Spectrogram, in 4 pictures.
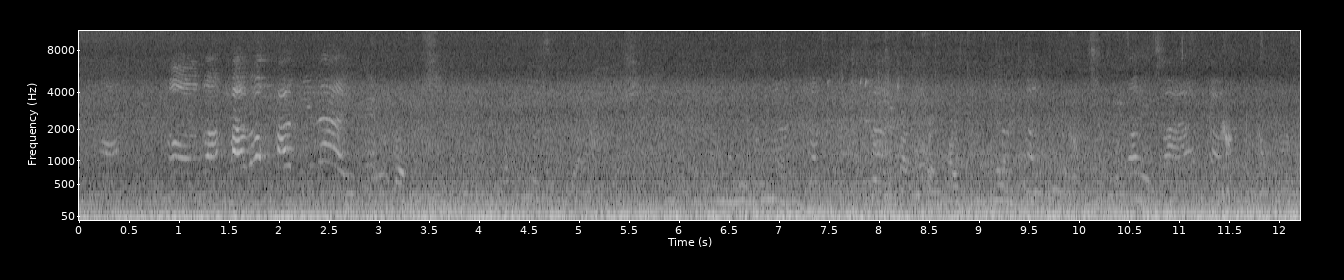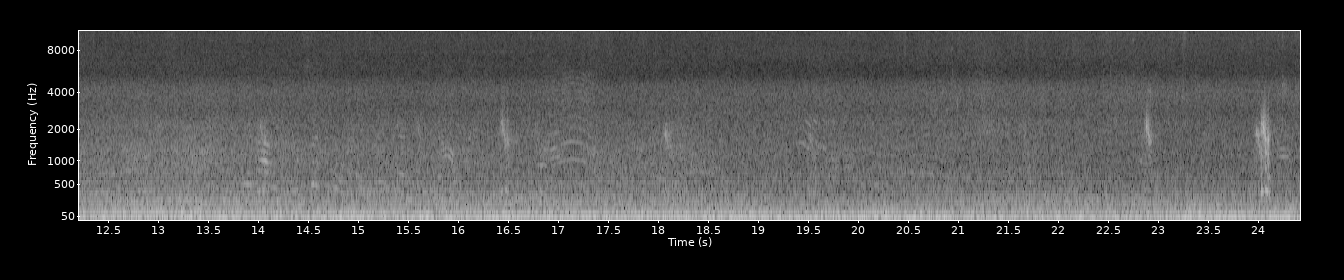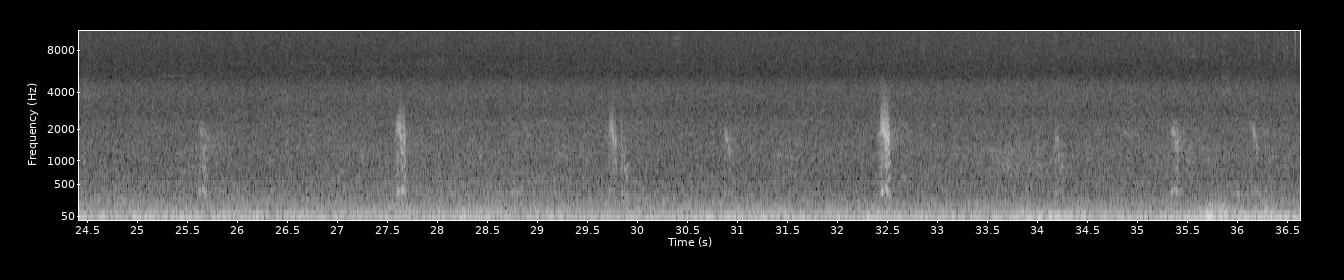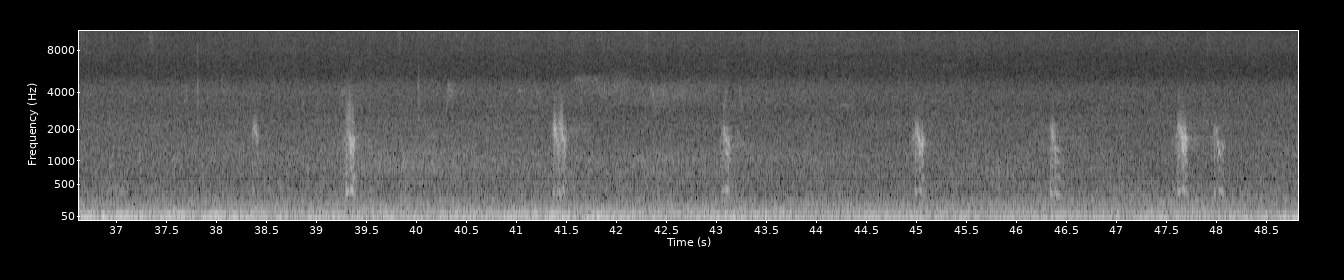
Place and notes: National Museum Of Natural Science, Taiwan - Botanical garden
walking in the Botanical garden, Traffic sound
